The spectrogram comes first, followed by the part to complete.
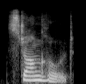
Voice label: "Stronghold", Indian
